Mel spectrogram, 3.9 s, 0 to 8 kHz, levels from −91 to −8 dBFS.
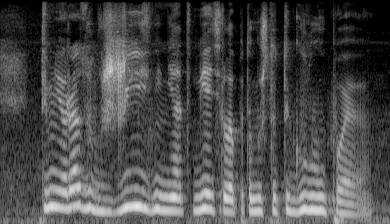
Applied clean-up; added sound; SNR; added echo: none; none; none; none.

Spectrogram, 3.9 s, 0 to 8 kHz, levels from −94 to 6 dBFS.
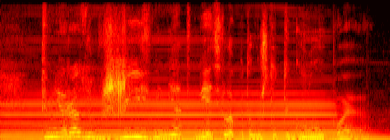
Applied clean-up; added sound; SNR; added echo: none; Bowed string instrument; 3 dB; none.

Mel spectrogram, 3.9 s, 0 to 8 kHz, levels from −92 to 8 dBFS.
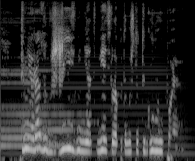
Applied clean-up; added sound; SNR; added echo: classical method spectral subtraction.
